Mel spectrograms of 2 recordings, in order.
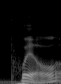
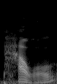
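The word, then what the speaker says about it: Pwyll: it instead this fellow a pill or powell or actually in welsh is how you say his name uh he falls into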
